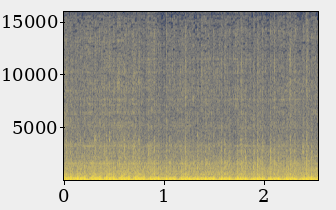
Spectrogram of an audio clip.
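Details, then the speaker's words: Vehicle in neutral started with the push button: a loud, deep, loping potato-potato idle from open pipes, steady and even with no misses or knocks; a healthy idle. "Oh yeah. Oh, that thing sounds beautiful."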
